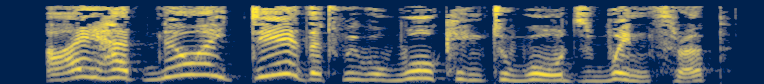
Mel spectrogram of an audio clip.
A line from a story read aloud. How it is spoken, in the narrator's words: cried Mary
